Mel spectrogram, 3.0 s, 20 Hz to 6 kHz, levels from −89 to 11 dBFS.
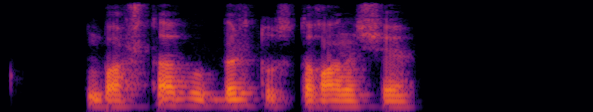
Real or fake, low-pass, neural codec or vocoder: real; 5.4 kHz; none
